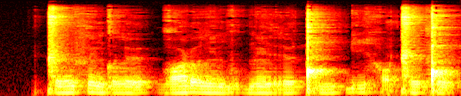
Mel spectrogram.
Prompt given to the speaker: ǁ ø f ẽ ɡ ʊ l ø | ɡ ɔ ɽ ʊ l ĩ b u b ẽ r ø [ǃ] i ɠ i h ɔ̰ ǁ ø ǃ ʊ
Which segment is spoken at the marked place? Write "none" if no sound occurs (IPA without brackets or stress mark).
ǃʰ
